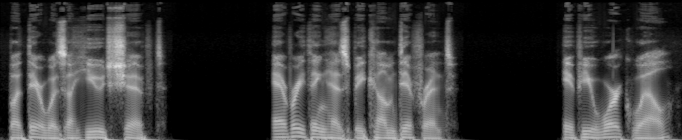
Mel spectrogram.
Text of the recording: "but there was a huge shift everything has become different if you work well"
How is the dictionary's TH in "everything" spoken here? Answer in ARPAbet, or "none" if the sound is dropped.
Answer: TH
